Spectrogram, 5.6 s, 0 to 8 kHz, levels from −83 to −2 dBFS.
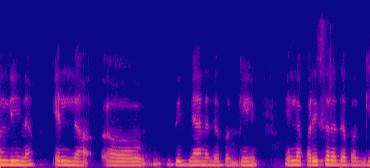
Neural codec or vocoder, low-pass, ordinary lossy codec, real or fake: codec, 16 kHz, 4 kbps, FreqCodec, larger model; 7.2 kHz; Opus, 32 kbps; fake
